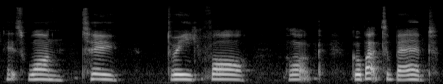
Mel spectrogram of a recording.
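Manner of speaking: loud, yelled through the door, slow on three, four; shout. Acted. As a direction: bellow the hours at her. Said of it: "I'd shout".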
